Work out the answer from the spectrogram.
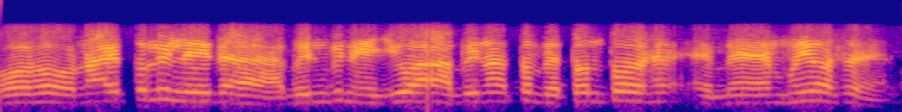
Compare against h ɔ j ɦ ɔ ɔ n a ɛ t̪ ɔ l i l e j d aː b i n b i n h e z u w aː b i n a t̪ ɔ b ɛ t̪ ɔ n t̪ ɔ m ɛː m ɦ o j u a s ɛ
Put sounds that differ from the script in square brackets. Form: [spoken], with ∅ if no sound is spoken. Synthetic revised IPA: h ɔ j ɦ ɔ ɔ n a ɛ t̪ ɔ l i l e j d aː b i n b i n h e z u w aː b i n a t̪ ɔ b ɛ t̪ ɔ n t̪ ɔ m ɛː m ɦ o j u a s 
